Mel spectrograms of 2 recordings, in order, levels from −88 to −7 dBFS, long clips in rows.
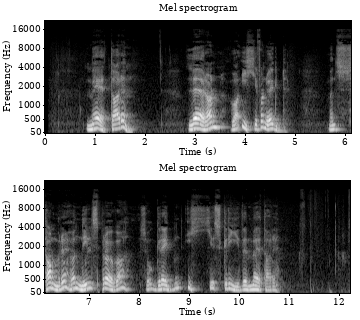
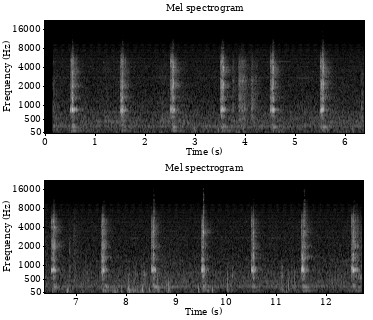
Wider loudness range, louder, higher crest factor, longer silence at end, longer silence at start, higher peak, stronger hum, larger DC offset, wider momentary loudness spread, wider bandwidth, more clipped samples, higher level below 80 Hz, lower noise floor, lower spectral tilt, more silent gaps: about the same, 4 LU vs 3 LU; first, -23 LUFS vs -39 LUFS; second, 20 dB vs 28 dB; first, 1.45 s vs 0.05 s; first, 0.85 s vs 0.15 s; first, -4 dBFS vs -16 dBFS; neither; neither; second, 13 LU vs 21 LU; second, 10.5 kHz vs 16 kHz; neither; first, -56 dBFS vs -70 dBFS; about the same, -59 dBFS vs -59 dBFS; first, -7.5 dB/octave vs -2 dB/octave; neither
